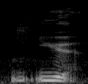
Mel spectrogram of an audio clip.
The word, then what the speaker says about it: 乐: Le, happy, cheerful, joyful. So kind of the opposite. Le. And le has the alternate reading, alternate pronunciation, yue, which means music and singing.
